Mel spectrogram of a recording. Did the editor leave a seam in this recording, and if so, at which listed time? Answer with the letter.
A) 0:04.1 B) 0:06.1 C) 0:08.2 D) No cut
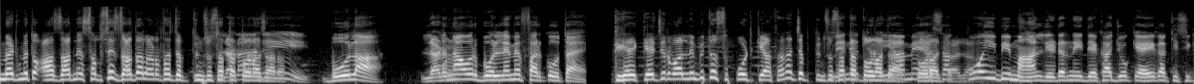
B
